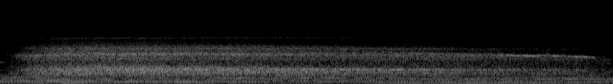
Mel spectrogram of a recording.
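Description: A man's long, deep breath through the mouth, starting suddenly and slowly fading over about six seconds, over a soft, steady synth pad.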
